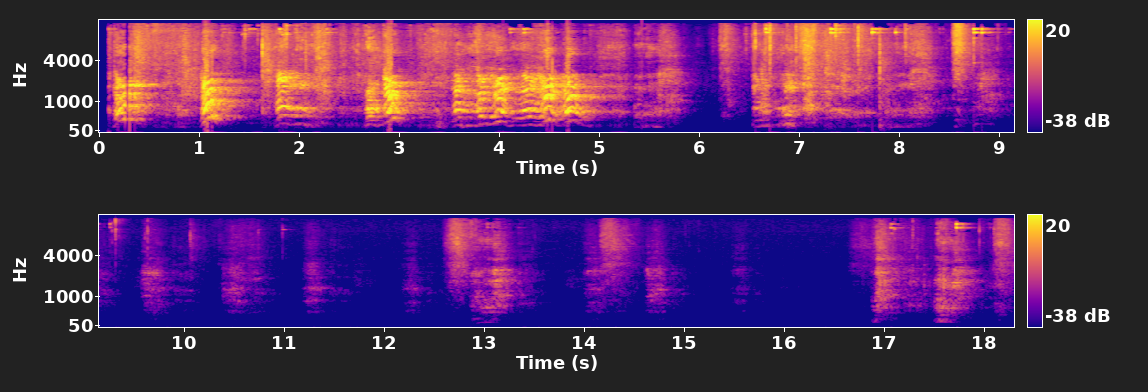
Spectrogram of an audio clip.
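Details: Poodle fight: about six seconds of loud, dense snarling and barking, then scattered short, quieter yelps and yips with pauses between, and a final burst of sharp yelps near the end.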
